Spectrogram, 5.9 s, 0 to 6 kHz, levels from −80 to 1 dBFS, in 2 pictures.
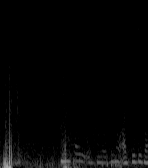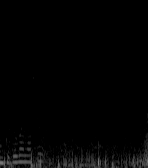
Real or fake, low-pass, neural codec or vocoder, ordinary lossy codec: real; 5.4 kHz; none; MP3, 32 kbps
